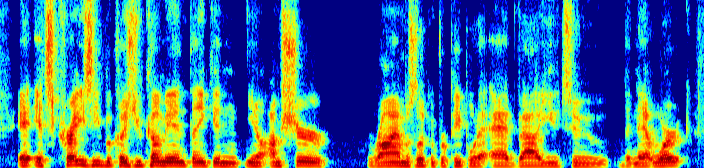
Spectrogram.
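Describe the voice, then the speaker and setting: In an Appalachian accent, a man speaks at a fairly high pitch with monotone, flat intonation. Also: moderate pace. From Kentucky, Appalachia. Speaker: football podcaster. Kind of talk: casual podcast interview. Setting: remote call.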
